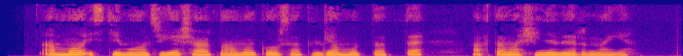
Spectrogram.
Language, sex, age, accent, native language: Uzbek, male, 18-24, Andijon, Uzbek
